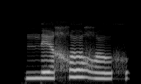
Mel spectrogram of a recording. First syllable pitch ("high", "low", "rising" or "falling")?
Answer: low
